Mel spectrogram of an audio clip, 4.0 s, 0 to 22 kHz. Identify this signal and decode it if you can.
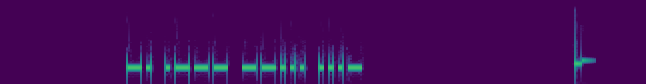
Morse code, heard as a keyed tone, about 40 wpm, 700 Hz. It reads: NJ7V
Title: NA SOTA Chaser Callsigns 40wpm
